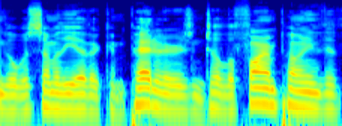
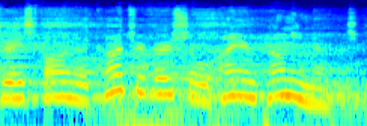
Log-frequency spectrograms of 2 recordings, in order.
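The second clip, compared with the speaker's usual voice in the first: put-on baby dragon announcer; 10 semitones higher than usual. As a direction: welcome the whole crowd like a young dragon. Spike commentating the race.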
